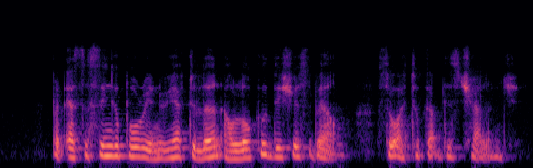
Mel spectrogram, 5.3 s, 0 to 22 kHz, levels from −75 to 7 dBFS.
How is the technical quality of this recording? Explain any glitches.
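The recording's technical quality shows no glitches to explain.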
